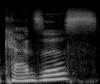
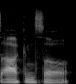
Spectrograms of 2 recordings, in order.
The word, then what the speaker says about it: Arkansas: Um, uh, Kansas. That's the That's not even how you say it. What? I swear it's Arkansas.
